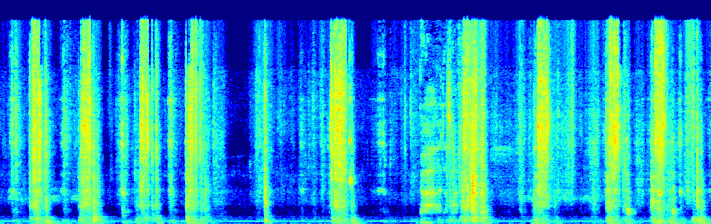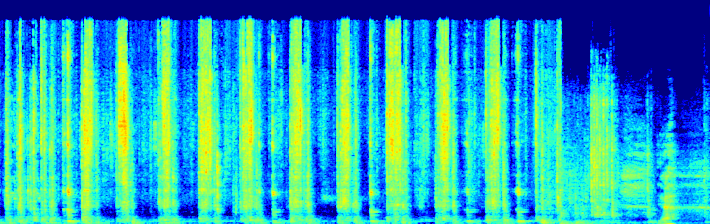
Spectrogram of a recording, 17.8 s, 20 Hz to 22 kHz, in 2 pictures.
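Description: Crud-clogged threaded part on a 1971 VW T2 bay window bus being worked back and forth by hand, giving repeated rasping, scraping strokes in an irregular rhythm, close and fairly loud, with a few faint thumps.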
